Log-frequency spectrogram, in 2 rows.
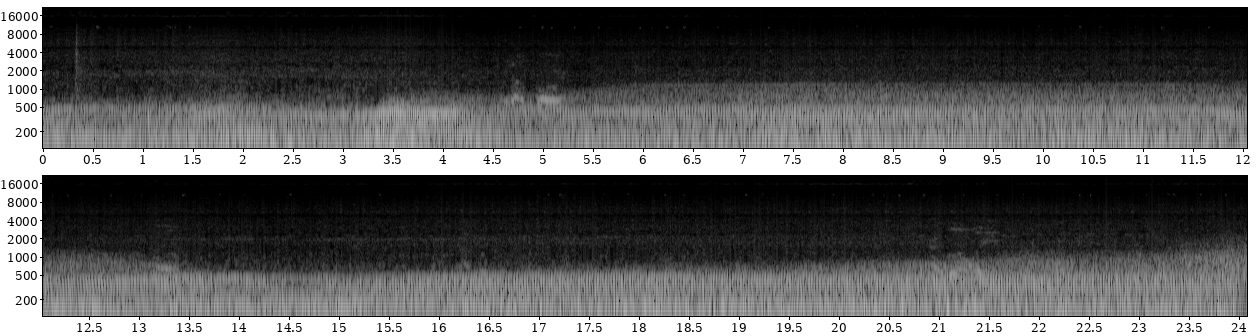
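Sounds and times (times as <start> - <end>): vehicle engine drone: 0.0 - 24.0
rushing noise: 22.0 - 24.0.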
